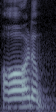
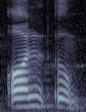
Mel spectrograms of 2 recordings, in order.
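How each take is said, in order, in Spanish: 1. La consonante final se une a la siguiente sílaba. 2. Cada sílaba se dice por separado, con una pausa. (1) "se combina con la siguiente sílaba" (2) "si yo leo así por sílaba va a ser ol, um"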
